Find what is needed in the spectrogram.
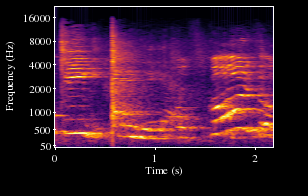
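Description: A young performer's voice speaking, with a single sharp snap about half a second in.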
